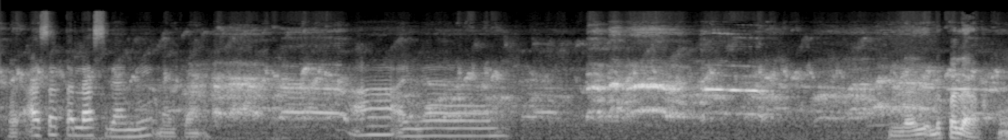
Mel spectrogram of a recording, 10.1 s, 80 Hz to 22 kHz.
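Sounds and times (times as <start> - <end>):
rooster crowing: 1.8 - 3.7, 5.2 - 10.0.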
